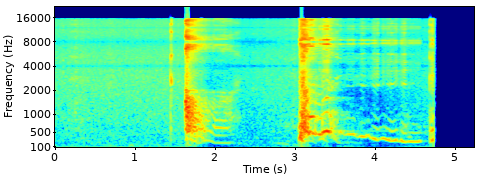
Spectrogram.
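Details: Pet dog barks twice, each a sharp loud outburst about 1.5 seconds apart, the second trailing into a wavering, falling whine before stopping abruptly in a quiet room.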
